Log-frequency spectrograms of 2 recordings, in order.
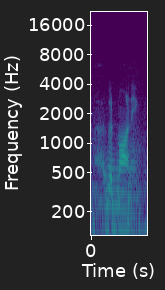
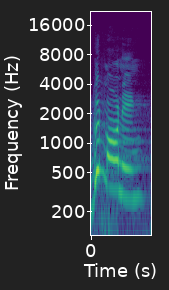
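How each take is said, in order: First: It is said in a grumpy way. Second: It is said in a cheerful way.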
